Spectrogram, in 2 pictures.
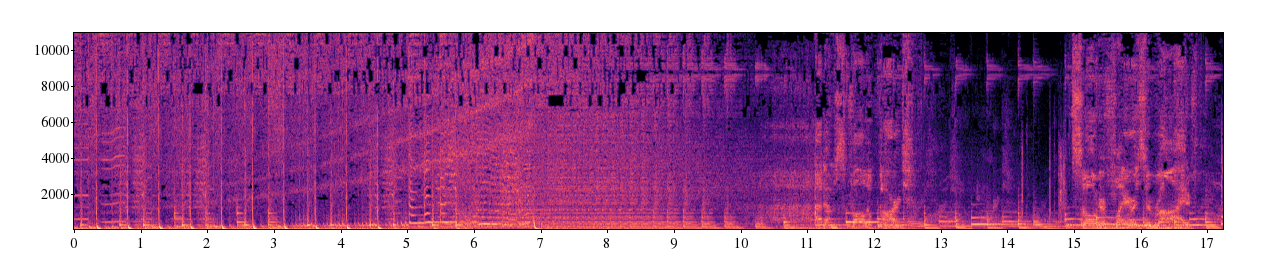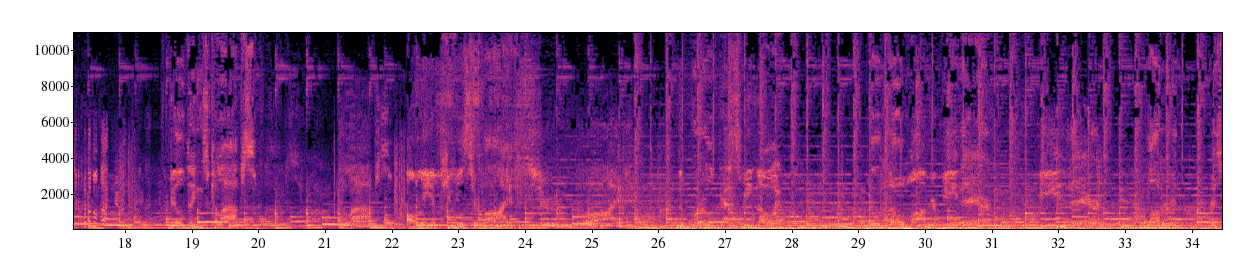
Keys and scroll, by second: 11.2 c, 25.7 Delete.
